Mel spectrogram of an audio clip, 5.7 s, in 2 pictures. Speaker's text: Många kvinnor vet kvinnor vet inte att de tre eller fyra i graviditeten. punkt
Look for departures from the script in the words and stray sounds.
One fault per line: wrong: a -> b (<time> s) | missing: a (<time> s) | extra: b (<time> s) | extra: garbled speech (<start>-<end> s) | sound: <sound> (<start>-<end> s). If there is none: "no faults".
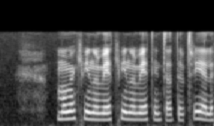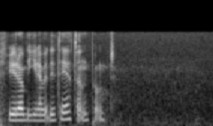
no faults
